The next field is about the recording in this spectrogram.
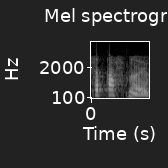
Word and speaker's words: запасной: Запасный, запасной, то и другое до сих пор можно. Старшая норма – это запасный. Запасной – это более, скажем так, новое. Это связано с конкуренцией ударения в прилагательных, которые, в свою очередь, связаны с различием книжного, церковно-славянского и разговорного древнерусского языка.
